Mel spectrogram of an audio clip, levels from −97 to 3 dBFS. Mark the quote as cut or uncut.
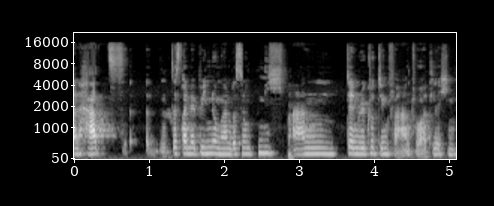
cut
